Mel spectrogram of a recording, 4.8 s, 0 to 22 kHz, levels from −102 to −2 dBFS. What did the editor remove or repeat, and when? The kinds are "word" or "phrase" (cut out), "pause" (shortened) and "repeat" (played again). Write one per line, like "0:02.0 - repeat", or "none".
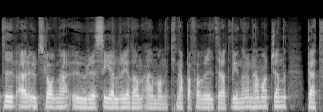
none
